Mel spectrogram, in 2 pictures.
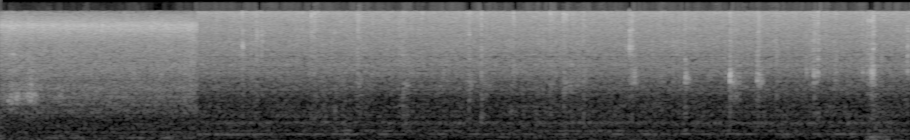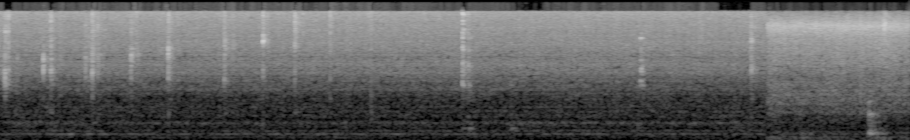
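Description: Soft sizzle of onions frying in olive oil under a run of sharp knife taps chopping peppers on a cutting board, quiet and close, no talking.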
